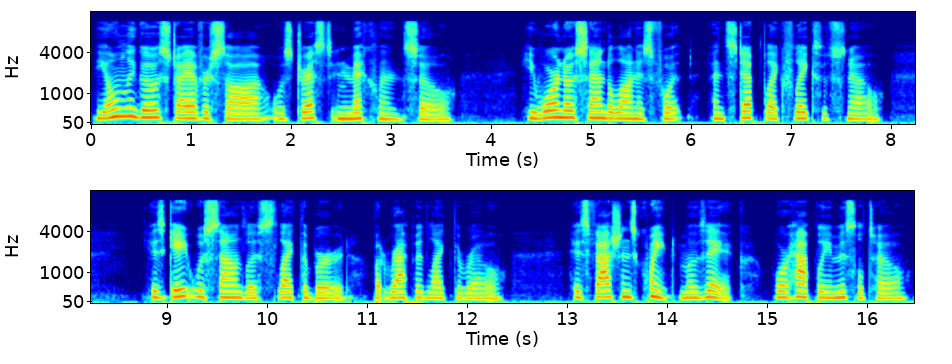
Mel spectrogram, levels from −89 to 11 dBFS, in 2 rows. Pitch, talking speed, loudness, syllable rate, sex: 190 Hz, 155 wpm, -17 LUFS, 4.2 syllables/s, female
